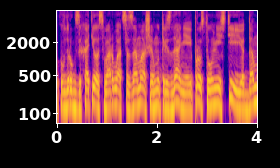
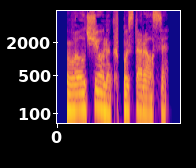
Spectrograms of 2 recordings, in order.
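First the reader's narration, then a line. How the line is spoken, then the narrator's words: Through clenched teeth. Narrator (Russian): процедил Брок сквозь стиснутые зубы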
